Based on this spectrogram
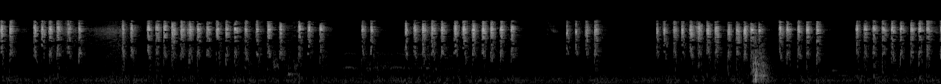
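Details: Fighting house sparrows in a training recording for songbirds give long runs of fast, scratchy, high-pitched chirping chatter. Brief gaps separate the runs, and a single low thump sounds near the end.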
